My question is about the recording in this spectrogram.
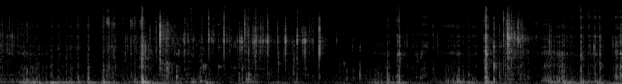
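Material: Soap.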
